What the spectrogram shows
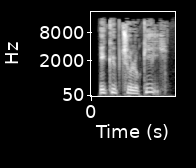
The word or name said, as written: egyptologi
